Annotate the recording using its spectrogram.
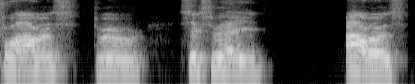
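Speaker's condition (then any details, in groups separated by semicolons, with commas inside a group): Down syndrome; about 18 years of therapies through childhood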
